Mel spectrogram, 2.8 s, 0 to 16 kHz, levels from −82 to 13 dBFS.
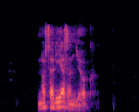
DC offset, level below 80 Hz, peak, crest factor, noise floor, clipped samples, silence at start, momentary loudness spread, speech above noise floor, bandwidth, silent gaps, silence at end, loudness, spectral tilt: under 0.1%; -52 dBFS; -2 dBFS; 20 dB; -77 dBFS; under 0.1%; 0.75 s; 13 LU; 58 dB; 8 kHz; none; 1.05 s; -19 LUFS; -4.5 dB/octave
